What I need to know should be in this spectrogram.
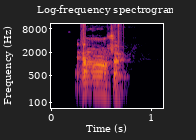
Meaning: bonesetter
- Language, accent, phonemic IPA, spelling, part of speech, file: French, Canada, /ʁa.mɑ̃.ʃœʁ/, ramancheur, noun, LL-Q150 (fra)-ramancheur.wav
